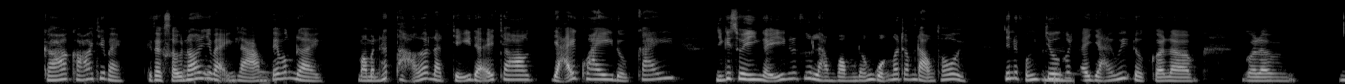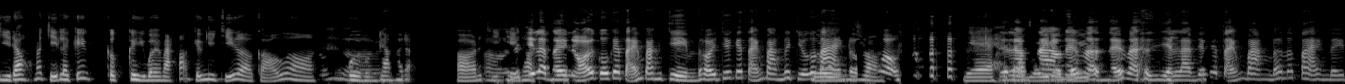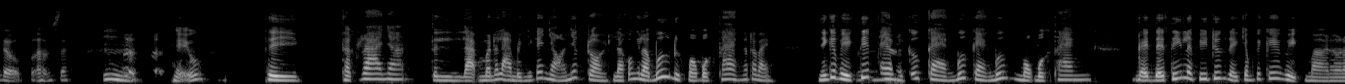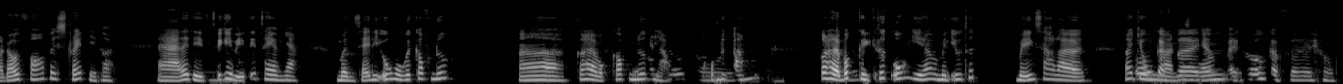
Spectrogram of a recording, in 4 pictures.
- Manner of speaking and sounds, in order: tapping; laughing while speaking: "Yeah"; laugh; laughing while speaking: "mà"; laughing while speaking: "làm sao?"; chuckle
- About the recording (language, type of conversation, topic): Vietnamese, podcast, Bạn đối phó với căng thẳng hằng ngày bằng cách nào?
